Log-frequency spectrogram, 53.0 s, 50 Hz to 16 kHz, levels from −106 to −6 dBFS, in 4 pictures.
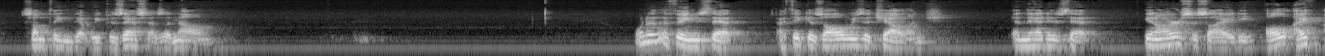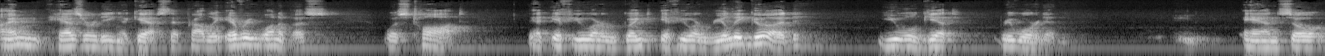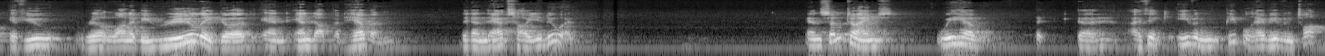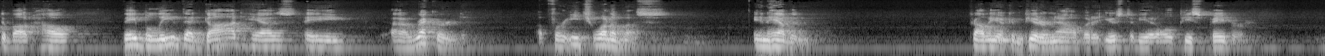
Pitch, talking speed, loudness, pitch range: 125 Hz, 135 wpm, -26 LUFS, 120-140 Hz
